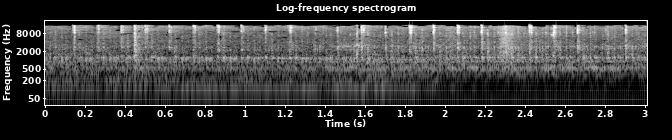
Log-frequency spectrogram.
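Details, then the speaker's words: Biasi M90E 28S boiler with no heating or hot water: after the timer demand is switched on, the diverter valve actuator motor drives over with a faint steady whirr and light rapid ticking under the boiler hum. The pump then fails to run and a fast-flashing light points to a pump fault. "and that's a diverter valve actuator motor motoring down so it's been told to do something"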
